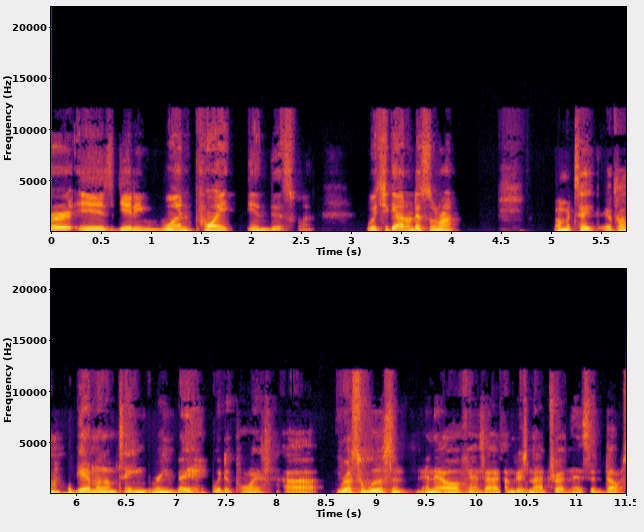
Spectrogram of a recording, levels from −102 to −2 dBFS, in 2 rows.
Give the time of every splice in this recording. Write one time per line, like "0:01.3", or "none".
0:07.4
0:08.5
0:10.2

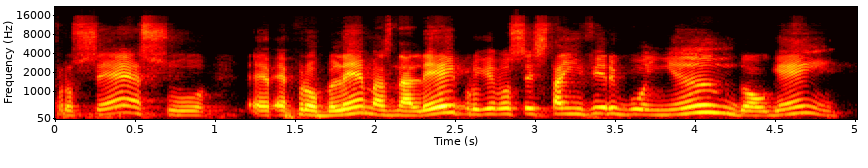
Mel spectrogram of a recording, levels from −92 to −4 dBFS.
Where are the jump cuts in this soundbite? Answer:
0:01.3

